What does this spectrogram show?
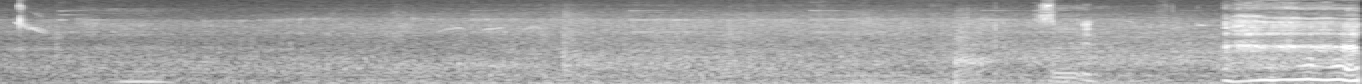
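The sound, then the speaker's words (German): A car passes by outdoors, its broad road rumble steady and then swelling louder toward the end, with a short voice sound near the close. “Hallo Auto.”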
